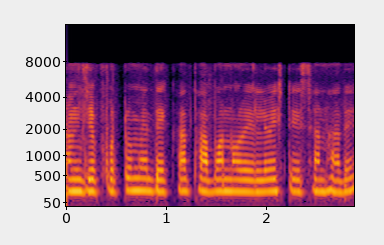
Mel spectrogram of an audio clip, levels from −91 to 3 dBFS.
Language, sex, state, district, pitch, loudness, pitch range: Chhattisgarhi, female, Chhattisgarh, Rajnandgaon, 210 Hz, -17 LUFS, 210-215 Hz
